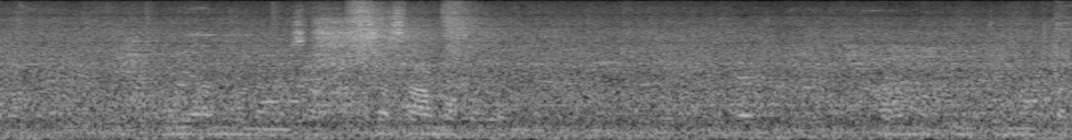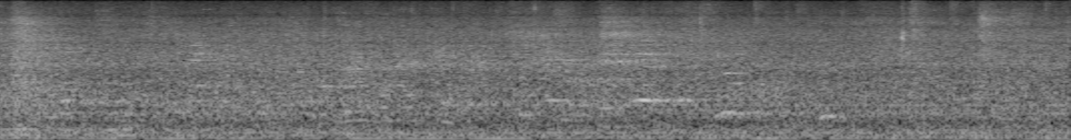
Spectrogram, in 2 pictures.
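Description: Distant voices murmur faintly in a large echoing hall.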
